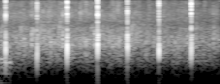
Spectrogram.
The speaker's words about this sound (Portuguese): Aplauda o Senhor Jesus.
